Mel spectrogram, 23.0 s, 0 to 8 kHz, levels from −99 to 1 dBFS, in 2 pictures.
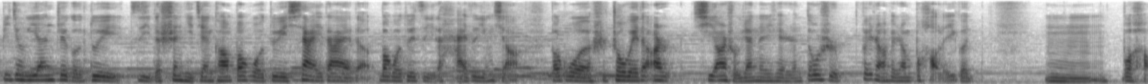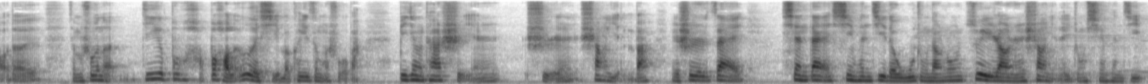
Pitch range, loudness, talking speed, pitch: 125-155 Hz, -25 LUFS, 300 characters per minute, 140 Hz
